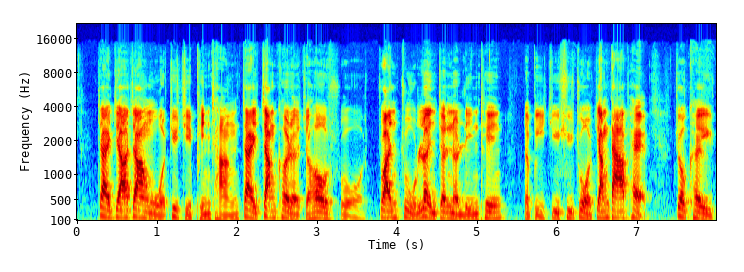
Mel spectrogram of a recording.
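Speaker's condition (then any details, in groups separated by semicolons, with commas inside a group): Hearing impairment; unusual high-frequency hearing loss, low frequencies near normal, market hearing aids largely ineffective, uses atypical assistive device; mild, high pitches barely heard, misses teammates' calls without assistive device, uses hand signals; underwent speech rehabilitation therapy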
